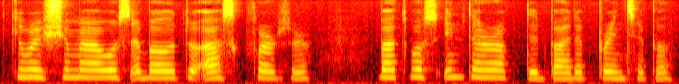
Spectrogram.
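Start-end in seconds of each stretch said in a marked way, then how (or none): none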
